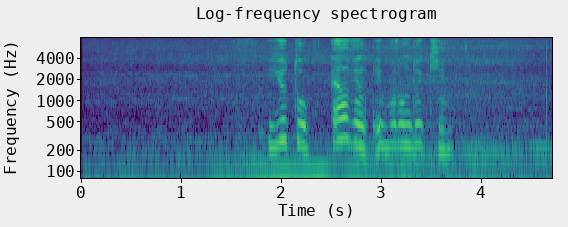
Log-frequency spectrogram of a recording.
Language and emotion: Russian, neutral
